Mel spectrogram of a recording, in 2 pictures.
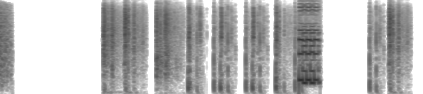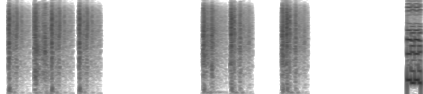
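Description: Footsteps thud quickly on hard ground.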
